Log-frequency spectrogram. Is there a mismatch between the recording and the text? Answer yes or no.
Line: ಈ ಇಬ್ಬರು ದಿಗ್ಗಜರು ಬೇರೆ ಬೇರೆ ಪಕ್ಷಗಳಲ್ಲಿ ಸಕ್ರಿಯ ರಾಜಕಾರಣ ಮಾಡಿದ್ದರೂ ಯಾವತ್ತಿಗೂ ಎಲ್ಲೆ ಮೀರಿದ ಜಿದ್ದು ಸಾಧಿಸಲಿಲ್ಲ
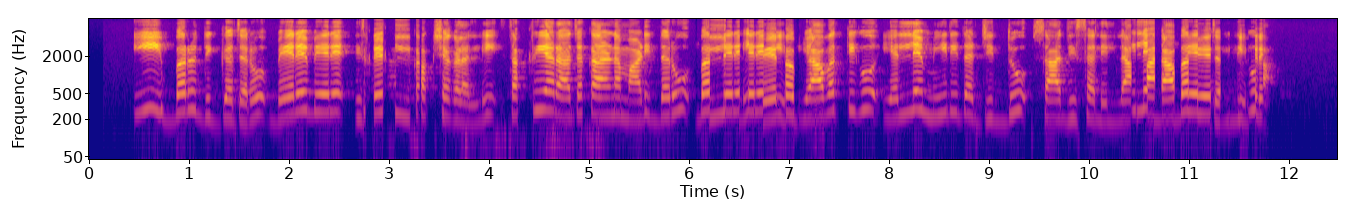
yes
